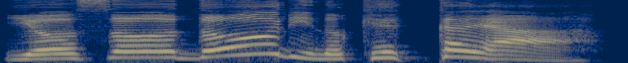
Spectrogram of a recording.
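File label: WIN Japanese, Voice; GF Alarm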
